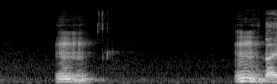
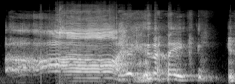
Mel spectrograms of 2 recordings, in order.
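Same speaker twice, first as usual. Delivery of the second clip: high burst of laughter on oh; laughing out loud; real laugh; 3 dB louder than usual. Real, not acted. Bursts out laughing mid-rant.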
